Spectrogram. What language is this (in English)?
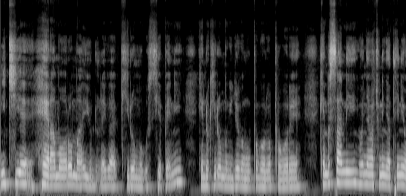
Luo (Kenya and Tanzania)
